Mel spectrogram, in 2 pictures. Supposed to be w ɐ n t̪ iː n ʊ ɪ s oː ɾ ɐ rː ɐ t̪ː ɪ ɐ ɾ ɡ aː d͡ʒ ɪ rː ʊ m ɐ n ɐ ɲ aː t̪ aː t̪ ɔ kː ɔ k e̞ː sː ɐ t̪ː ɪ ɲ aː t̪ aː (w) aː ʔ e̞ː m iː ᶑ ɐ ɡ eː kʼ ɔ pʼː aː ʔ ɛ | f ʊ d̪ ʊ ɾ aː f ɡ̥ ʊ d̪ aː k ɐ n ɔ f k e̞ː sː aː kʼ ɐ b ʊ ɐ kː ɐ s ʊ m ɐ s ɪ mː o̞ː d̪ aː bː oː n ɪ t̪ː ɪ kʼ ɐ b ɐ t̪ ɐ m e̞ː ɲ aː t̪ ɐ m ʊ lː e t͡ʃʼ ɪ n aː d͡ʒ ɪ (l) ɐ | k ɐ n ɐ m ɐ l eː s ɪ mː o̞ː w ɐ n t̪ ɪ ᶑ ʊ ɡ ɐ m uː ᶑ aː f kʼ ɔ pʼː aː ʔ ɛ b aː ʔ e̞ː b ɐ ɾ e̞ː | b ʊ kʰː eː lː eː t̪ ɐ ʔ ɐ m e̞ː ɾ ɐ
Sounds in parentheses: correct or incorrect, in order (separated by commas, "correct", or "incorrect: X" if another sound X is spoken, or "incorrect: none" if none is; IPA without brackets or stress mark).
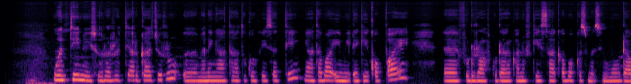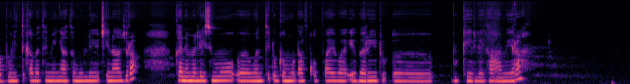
incorrect: b, incorrect: ɾ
